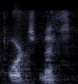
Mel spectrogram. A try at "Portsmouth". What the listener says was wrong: Portsmouth. No, it's written as Portsmouth. Ain't no Smith in it. The way you Ohioans talk.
